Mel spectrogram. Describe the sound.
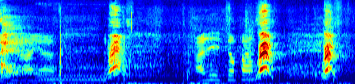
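A small white dog, met with hikers on a forest mountain trail within view of the Vercors range, gives three or four sharp, high-pitched yaps spaced out over a few seconds, with a person's voice heard briefly before the barking starts.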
